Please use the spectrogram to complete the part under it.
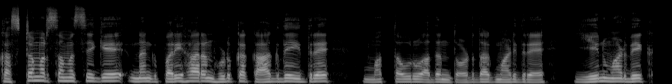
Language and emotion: Kannada, fearful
